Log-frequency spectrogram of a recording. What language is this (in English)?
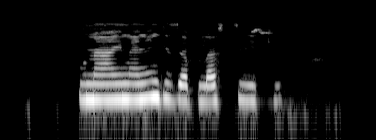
Swahili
